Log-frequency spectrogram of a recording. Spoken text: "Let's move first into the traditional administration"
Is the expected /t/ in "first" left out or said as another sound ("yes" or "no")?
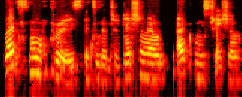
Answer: yes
